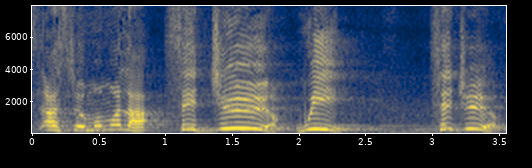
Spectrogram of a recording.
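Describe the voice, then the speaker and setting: Taking it slowly, a pastor with a very high-pitched, sing-song voice preaches a sermon. He shifts from hushed asides to loud exhortation, acts out excuses people make in quoted voices, and breaks into praying in tongues.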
